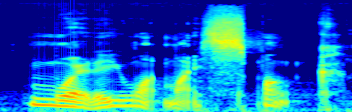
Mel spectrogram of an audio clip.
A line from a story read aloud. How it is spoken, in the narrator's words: Snape growled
